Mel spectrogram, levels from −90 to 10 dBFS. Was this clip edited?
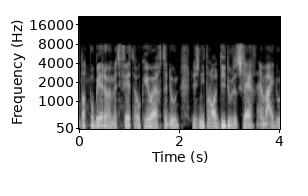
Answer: yes; 1 cut; at 2.5 s

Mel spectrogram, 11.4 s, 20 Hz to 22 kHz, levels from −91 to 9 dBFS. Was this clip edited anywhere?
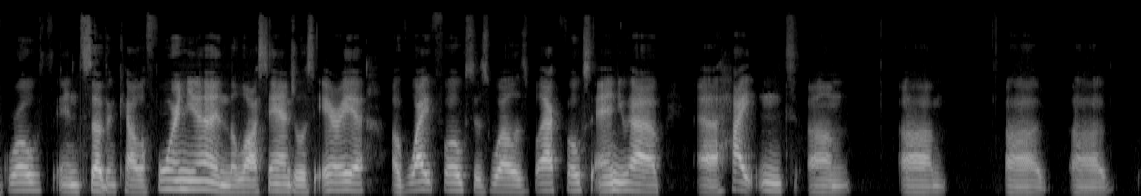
no; 0 cuts

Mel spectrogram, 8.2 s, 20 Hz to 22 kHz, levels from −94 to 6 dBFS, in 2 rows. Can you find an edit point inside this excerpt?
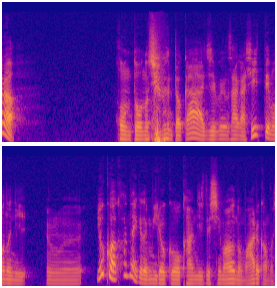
no; 0 cuts

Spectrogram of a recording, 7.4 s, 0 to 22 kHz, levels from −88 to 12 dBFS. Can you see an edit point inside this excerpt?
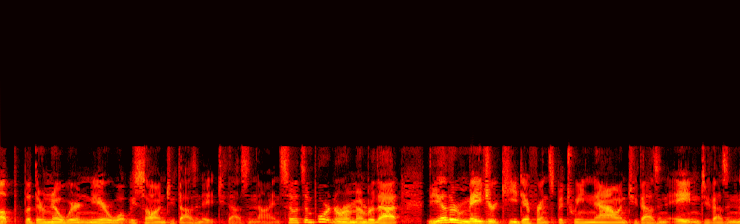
no; 0 cuts

